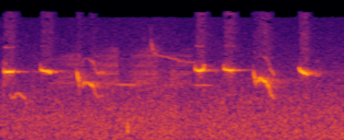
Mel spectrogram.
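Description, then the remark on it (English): A fluffy-backed tit-babbler calls in a quick series of short, high whistled chirps and slurred notes, about eight in irregular bursts, clear over faint background hiss. “That is a fluffy backed tip babbler.”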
